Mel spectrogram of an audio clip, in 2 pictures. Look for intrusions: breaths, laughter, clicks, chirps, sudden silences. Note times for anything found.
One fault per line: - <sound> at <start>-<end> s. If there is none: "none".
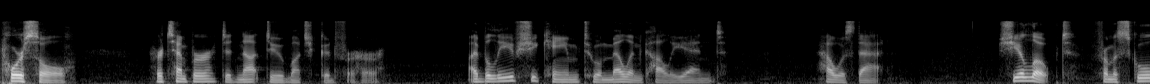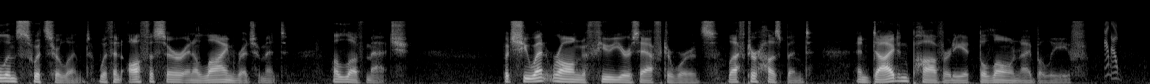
- chirp at 22.5-22.7 s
